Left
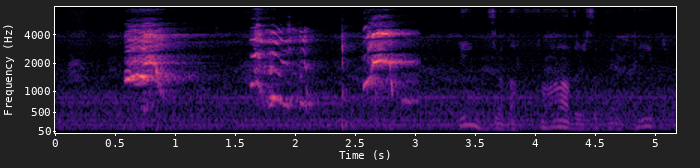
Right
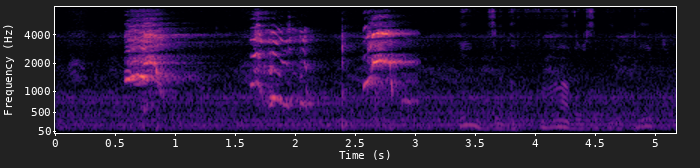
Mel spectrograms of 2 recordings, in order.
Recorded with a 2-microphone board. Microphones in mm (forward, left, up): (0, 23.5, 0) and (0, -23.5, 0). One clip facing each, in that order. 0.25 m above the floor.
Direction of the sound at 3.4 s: 30° left (ahead or behind).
